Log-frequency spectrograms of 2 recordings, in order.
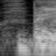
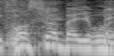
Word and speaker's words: Bayrou: Répétez après moi, Bernard, on dit François Bayrou. Bayrou.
